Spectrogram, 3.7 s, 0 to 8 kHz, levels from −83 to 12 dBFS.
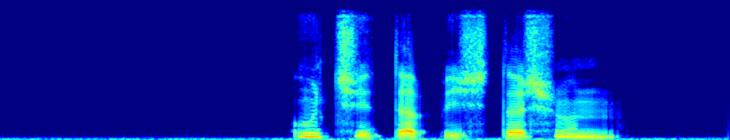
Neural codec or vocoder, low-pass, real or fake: autoencoder, 22.05 kHz, a latent of 192 numbers a frame, VITS, trained on many speakers; 7.2 kHz; fake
